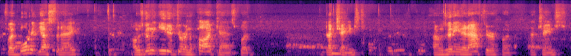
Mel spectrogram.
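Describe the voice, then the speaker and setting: A man's voice: fairly high pitch, normal speed, long pauses. A man co-hosting a podcast, rambling casually with lots of fillers and restarts, self-deprecating. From Italian family background. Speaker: podcast co-host. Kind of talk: casual chat. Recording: streamed podcast with faint background noise.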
